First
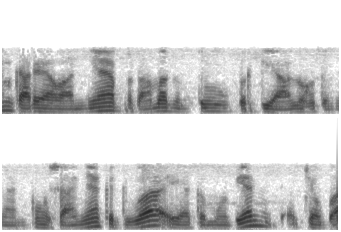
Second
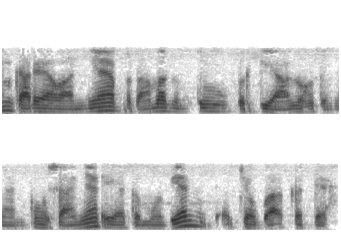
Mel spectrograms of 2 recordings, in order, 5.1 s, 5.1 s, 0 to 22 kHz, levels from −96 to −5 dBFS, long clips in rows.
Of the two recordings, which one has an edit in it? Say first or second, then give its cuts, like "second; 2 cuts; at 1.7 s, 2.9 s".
second; 1 cut; at 3.3 s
